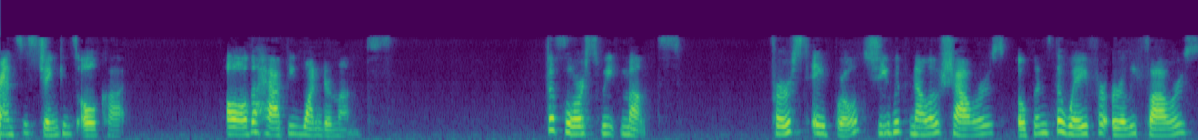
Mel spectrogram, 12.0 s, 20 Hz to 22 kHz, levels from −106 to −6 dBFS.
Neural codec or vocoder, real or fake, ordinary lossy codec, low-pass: codec, 16 kHz, 1.1 kbps, Voila-Tokenizer; fake; MP3, 48 kbps; 7.2 kHz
